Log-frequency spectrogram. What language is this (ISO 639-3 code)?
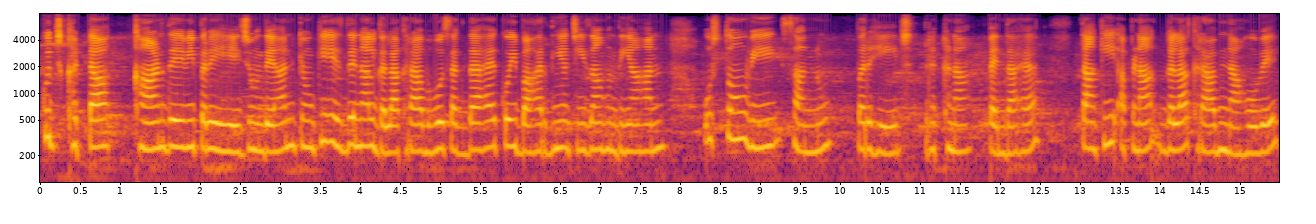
pan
